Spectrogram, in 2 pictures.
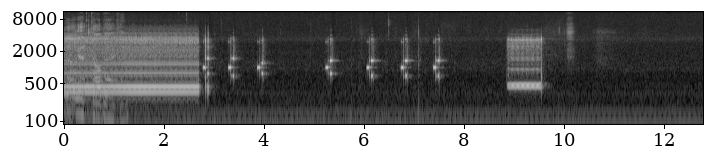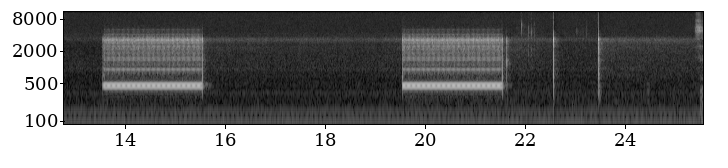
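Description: A telephone call being placed again after a disconnection: a sustained dial tone, then a quick run of separate touch-tone beeps, followed by several long ringback tones with gaps between them.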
